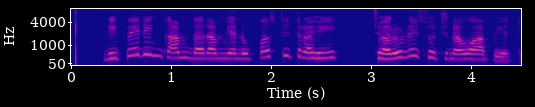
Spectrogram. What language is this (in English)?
Gujarati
